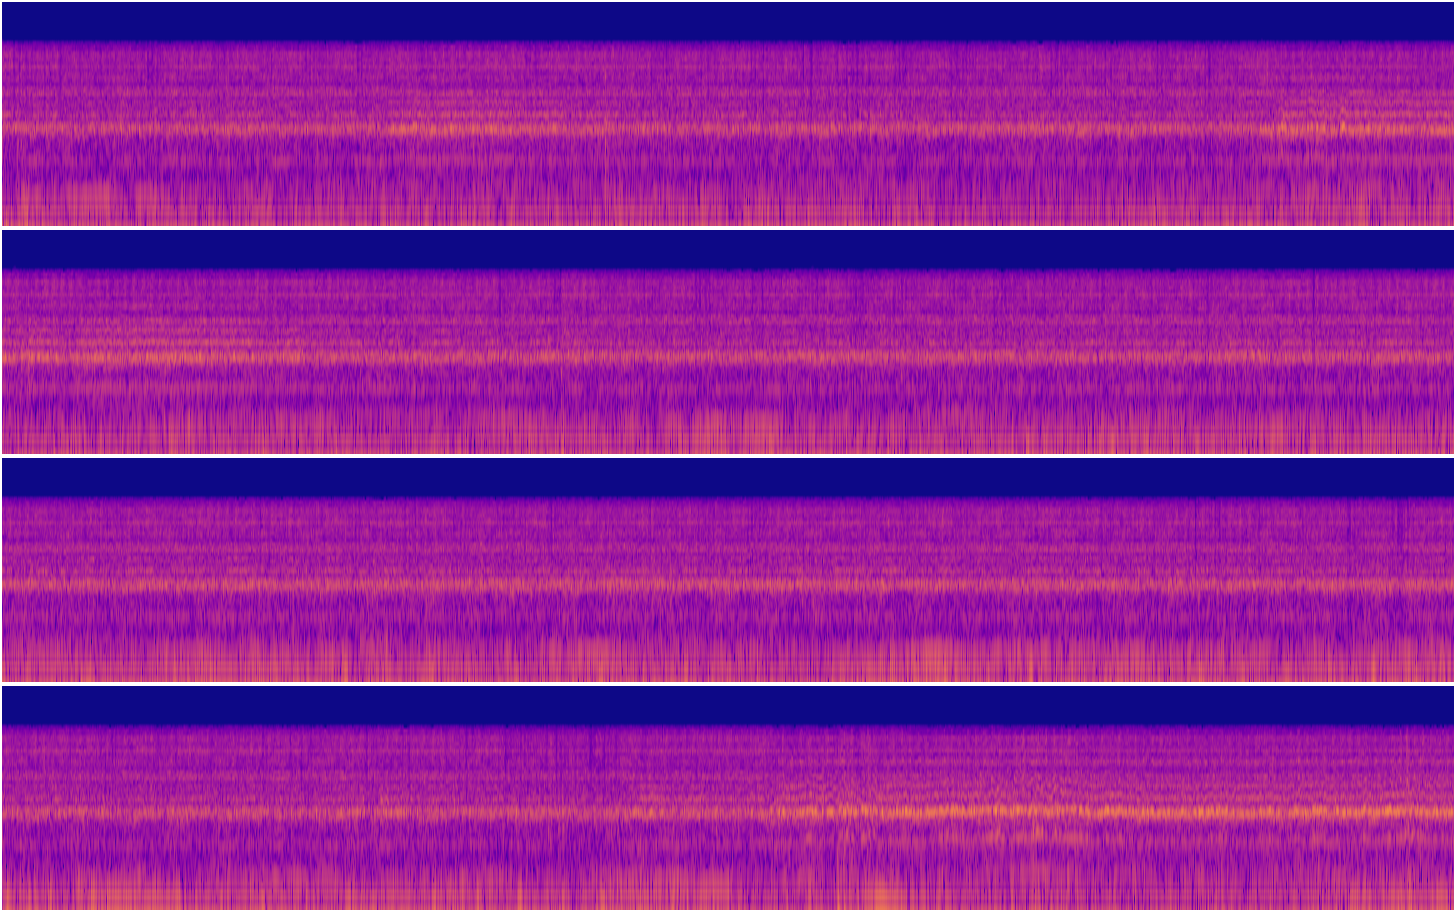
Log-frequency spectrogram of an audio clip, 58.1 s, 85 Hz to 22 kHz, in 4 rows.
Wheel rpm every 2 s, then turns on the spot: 110, 110, 110, 120, 110, 110, 110, 120, 120, 120, 110, 110, 110, 120, 110, 120, 120, 110, 110, 110, 110, 110, 120, 120, 120, 110, 110, 110, 120.
none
